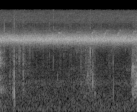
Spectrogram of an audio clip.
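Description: Steady, high-pitched drone of forest insects, one unbroken buzzing tone.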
